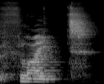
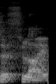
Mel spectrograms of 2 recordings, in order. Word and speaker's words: flight: It's a flight. And remember, you must pronounce the t, flight, not a fly, ça c'est une mouche.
